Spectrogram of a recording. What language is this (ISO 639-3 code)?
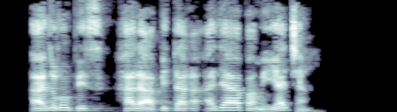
qws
